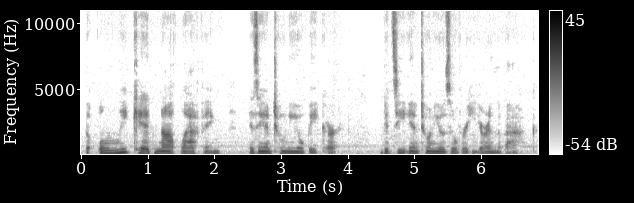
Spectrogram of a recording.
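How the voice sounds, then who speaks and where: Slow-reading woman, children's storybook read-aloud. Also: low-pitched, creaky, a little mellow, slightly rough, low-quality recording. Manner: deliberate, pausing to explain pictures to listeners. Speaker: storybook reader, teacher.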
